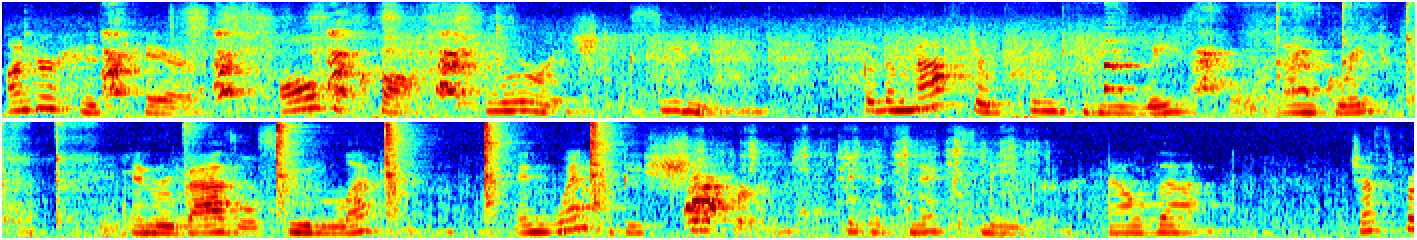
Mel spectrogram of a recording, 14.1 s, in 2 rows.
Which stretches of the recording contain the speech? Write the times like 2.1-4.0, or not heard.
0.0-14.0.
